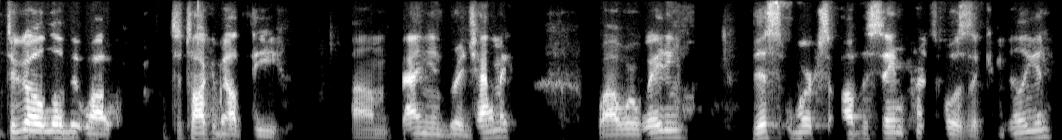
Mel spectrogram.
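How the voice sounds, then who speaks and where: A man's voice: medium pitch, brisk, darkish tone, no room sound. A man hosting a live stream for his gear company, casually explaining how a hammock works, with many ums along the way.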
